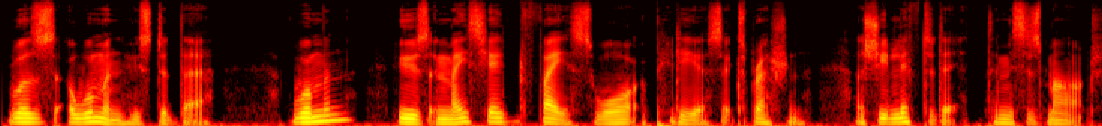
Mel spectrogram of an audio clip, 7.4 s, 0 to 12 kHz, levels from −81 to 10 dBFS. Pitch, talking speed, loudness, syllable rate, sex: 110 Hz, 190 wpm, -21 LUFS, 5.7 syllables/s, male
